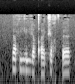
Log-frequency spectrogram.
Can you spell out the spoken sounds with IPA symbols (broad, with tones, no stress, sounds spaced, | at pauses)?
œ˦ ħ vʲ ɵ˦ vʲ u˨˩ qʼ ø˧˩˧ t͡ʃ ɵ˥˨ χ t͡sʼ œ˦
